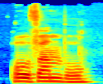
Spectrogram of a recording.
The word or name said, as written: Ovambo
